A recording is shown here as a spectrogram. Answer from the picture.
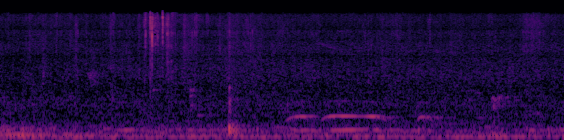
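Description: Faint footsteps pattering on gravel and dry fallen leaves, with a single sharp click partway through.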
